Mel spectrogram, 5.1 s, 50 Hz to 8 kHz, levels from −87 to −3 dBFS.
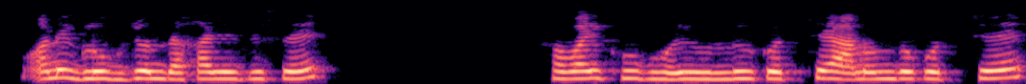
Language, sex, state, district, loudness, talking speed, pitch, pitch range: Bengali, female, West Bengal, Jalpaiguri, -15 LUFS, 115 wpm, 250 Hz, 245-260 Hz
